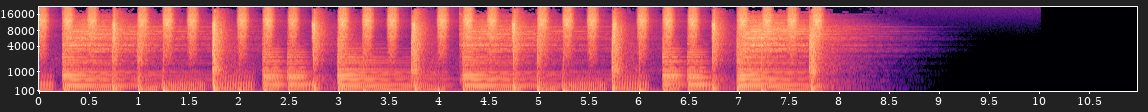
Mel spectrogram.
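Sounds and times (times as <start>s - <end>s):
instrumental music: 0.0s - 8.4s.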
